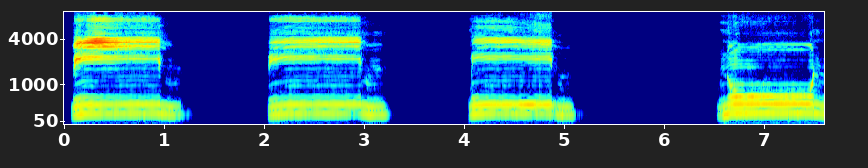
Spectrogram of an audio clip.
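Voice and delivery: slow, stretched Arabic letter names; teacher modelling Arabic letters slowly; drawn-out letter names. Shown as a demonstration. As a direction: hold each letter name long, as a recitation model. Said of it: "নুন উচ্চারণ সময় আমার দিকে খেয়াল করুন".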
